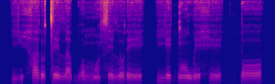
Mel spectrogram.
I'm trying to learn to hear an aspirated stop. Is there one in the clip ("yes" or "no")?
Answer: no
